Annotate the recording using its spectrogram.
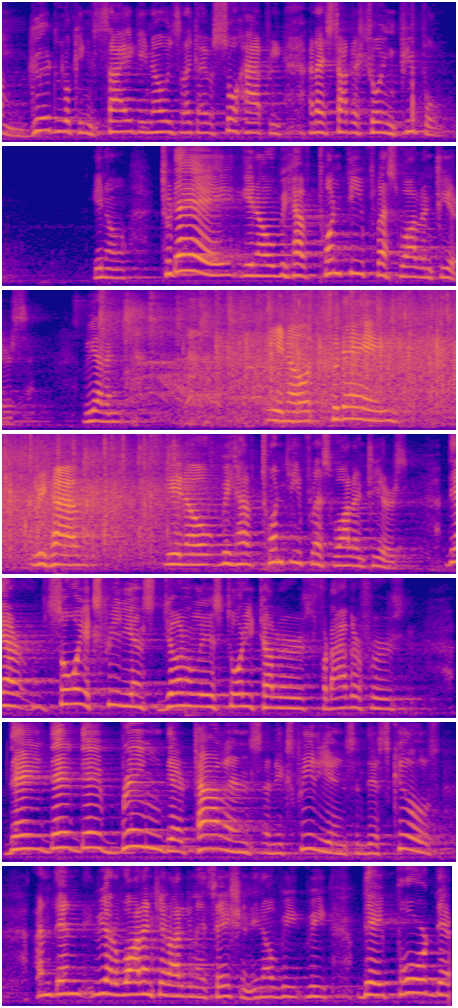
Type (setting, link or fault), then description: setting, live audience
